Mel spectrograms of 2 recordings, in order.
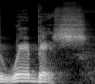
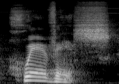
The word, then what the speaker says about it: jueves: she did on hueves hueves means thursday in spanish as far as i know in pilipino we say webes but they say hueves okay on jueves iguana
